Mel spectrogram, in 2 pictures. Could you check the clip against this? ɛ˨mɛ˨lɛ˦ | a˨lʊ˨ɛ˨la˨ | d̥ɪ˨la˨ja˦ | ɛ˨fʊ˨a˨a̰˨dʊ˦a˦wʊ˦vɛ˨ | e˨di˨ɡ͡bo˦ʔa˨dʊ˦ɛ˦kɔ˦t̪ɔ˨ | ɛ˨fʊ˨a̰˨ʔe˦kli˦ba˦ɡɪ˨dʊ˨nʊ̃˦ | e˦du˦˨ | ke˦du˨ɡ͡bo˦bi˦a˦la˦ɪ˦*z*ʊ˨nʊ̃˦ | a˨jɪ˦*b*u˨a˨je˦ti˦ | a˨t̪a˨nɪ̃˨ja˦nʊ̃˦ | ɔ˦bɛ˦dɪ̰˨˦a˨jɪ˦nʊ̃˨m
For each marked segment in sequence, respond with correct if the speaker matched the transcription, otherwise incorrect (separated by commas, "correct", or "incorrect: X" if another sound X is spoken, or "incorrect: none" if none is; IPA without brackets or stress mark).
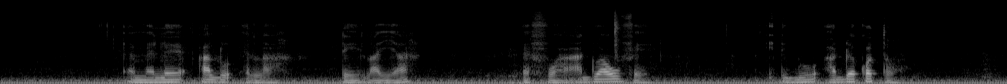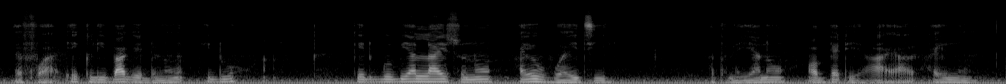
incorrect: s, incorrect: v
